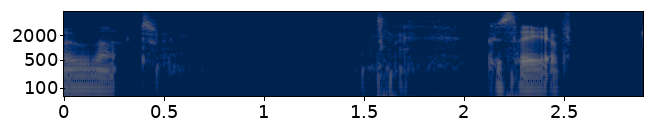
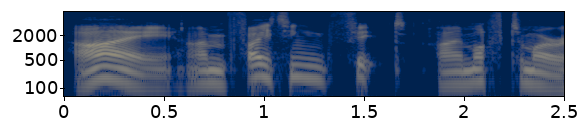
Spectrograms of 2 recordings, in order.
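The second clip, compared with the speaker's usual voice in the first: put-on proud young recruit; 5 semitones higher, 10 dB louder than usual. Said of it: "Stanley answers".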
